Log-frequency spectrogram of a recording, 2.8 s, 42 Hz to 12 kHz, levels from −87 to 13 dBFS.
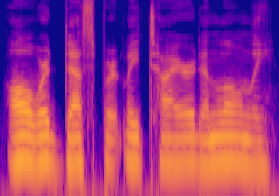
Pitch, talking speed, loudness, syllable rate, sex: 110 Hz, 130 wpm, -17 LUFS, 5.3 syllables/s, male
